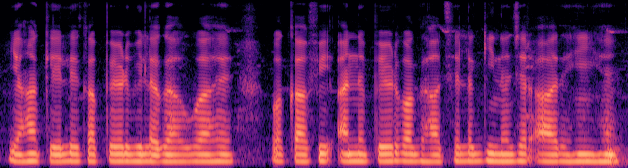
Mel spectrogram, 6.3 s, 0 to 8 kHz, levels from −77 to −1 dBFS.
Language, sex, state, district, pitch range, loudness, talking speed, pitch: Hindi, male, Uttar Pradesh, Lalitpur, 125-130 Hz, -17 LUFS, 180 wpm, 125 Hz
